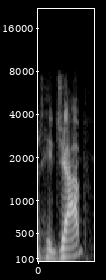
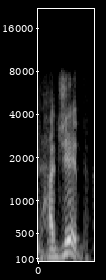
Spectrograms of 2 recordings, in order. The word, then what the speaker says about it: hijab: The word hijab, meaning headscarf, of course. Instead, he said hajib.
